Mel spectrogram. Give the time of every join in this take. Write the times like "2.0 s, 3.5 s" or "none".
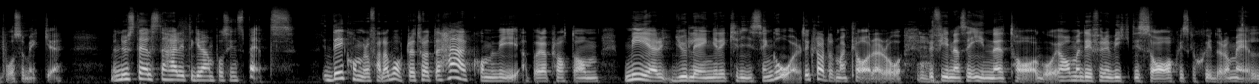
3.2 s, 8.0 s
